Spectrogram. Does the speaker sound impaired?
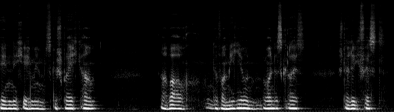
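Yes: Parkinson's disease; Parkinson's disease diagnosed 2 years ago, dopamine-replacement medication; listeners often ask for repetition; less clear articulation, difficulty formulating, insufficient loudness.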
